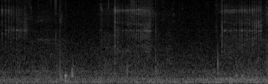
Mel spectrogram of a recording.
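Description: Faint scraping of a curved bird's beak tourné knife paring the skin and flesh of a raw potato, with a light tick about a second in and a slightly stronger scrape around the middle.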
